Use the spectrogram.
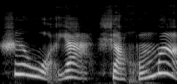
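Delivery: high-pitched voice with pinched throat. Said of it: "狼捏着嗓子回答".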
